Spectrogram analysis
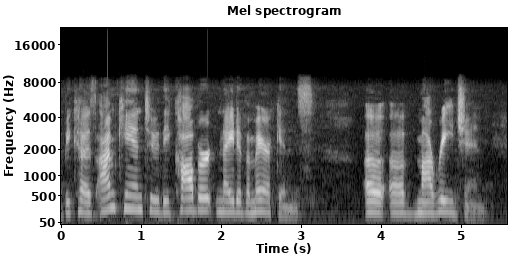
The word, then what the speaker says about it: Colbert: And then Stephen, I call him Colbert, even though people pronounce it Colbert. But actually, in my area, they call this last name Colbert.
